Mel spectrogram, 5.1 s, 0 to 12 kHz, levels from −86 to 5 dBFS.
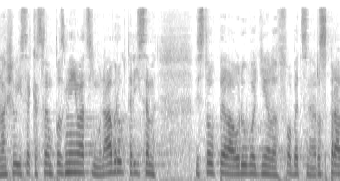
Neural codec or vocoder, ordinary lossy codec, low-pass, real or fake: none; AAC, 32 kbps; 9.9 kHz; real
